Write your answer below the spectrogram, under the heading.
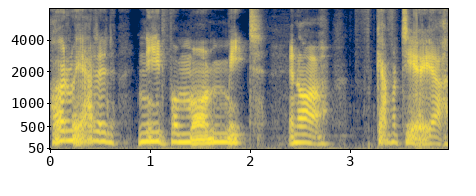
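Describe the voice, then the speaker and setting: In a put-on character voice at a middle pitch, the speaker moves at a moderate pace. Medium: actual play. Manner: terse, blunt.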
